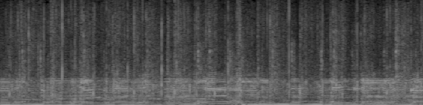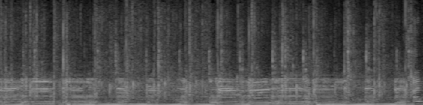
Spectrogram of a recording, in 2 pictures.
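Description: Live blues band playing a steady groove: electric and acoustic guitars over drums, with a regular beat.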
